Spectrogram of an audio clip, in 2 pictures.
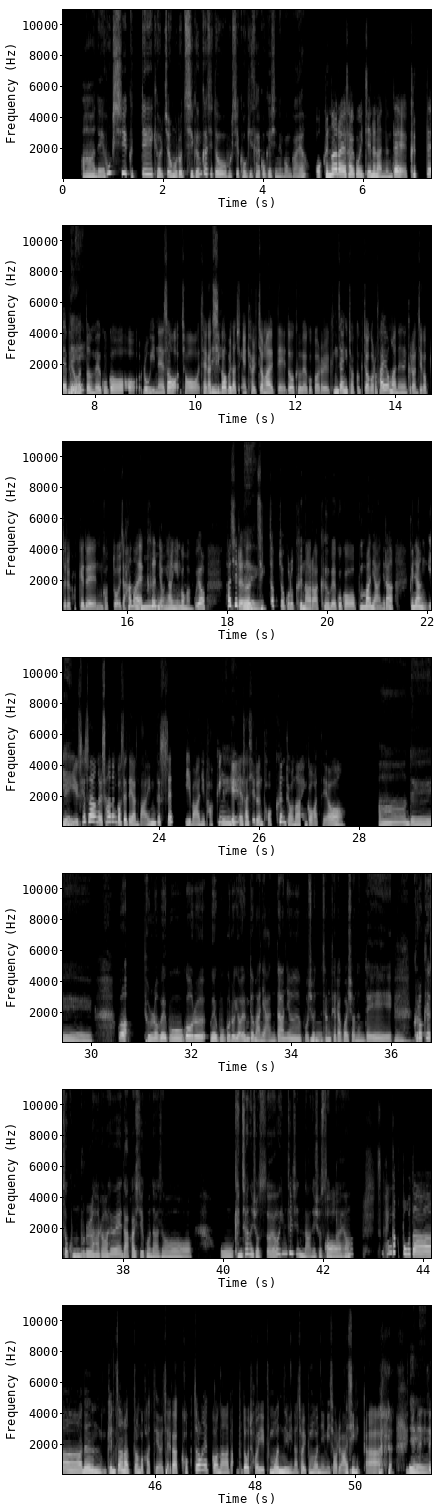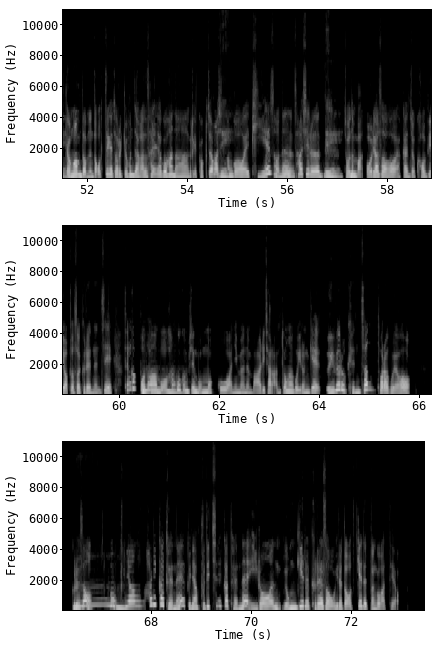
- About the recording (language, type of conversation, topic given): Korean, podcast, 한 번의 용기가 중요한 변화를 만든 적이 있나요?
- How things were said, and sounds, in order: in English: "마인드셋이"; laugh; tapping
